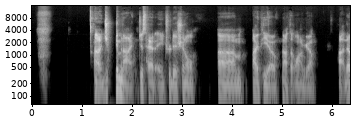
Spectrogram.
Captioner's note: snorts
